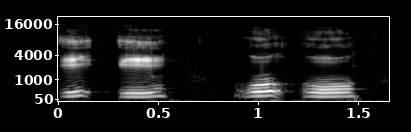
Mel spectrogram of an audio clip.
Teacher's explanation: संवृत स्वर वे स्वर होते हैं जिनके उच्चारण में मुख्य द्वार जो है लगभग बंद होता है, यानी कि जो मुख द्वार होता है, मुख्य द्वार नहीं बोलेंगे, जो मुंह का जो द्वार होता है आपका, वो लगभग पूरा नहीं लगभग बंद रहता है इनके उच्चारण में।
